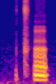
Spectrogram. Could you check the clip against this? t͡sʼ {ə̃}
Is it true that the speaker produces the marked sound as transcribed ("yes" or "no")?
yes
